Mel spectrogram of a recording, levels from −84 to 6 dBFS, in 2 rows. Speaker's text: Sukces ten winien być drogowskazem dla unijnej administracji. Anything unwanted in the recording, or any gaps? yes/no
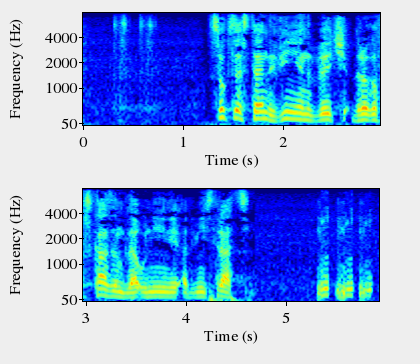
yes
